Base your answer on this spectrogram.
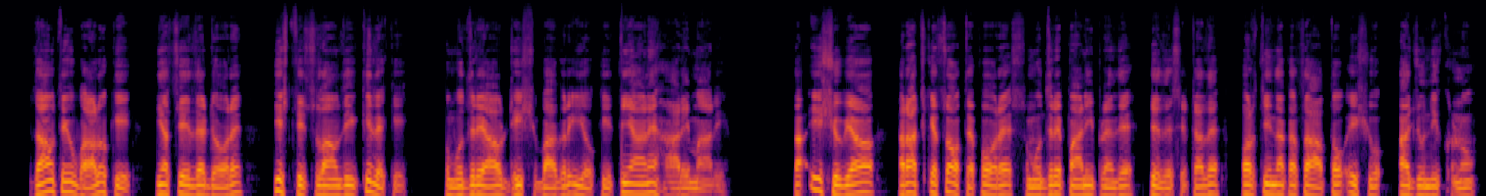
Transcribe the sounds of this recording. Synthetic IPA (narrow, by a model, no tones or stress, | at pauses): d͡zãːũt̪eːubʱaːlɔkit̪ɪ̃jãt͡seːlɛɖɔːɾɛ | kɪst̪ʰit͡sɐlãːʊ̃nd̪ikɪlɛki | sɐmʊ̃d̪ɾɛaːɔɖʱiʃbaːɡəɾɪjɔkit̪ɪ̃jãaːɽ̃ɛ̃ɦaːɾema̰ːɾḭ | t̪a̰ʔiːʃubiaːɔ | ɾaːt͡ʃkɛt͡sɔːt̪ɛpɔːɾɛsɐmʊ̃nd̪ɾɛpaːɽ̃ipɾɛ̃ːn̆d̪ɛt͡seːlɛseːʈalɛ | ɔːɾt̪ɪnãkat͡saːt̪ɔʔiːʃuaːd͡ʒunɪkʰɽ̃ɔ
